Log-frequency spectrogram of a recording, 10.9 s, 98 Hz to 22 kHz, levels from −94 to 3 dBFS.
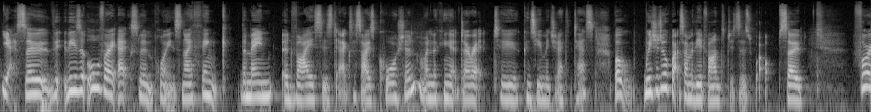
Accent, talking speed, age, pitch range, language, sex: British, 205 wpm, 20-39, 185-225 Hz, English, female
